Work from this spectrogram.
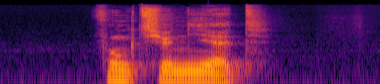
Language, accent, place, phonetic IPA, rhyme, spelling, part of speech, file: German, Germany, Berlin, [fʊŋkt͡si̯oˈniːɐ̯t], -iːɐ̯t, funktioniert, verb, De-funktioniert.ogg
- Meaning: 1. past participle of funktionieren 2. inflection of funktionieren: third-person singular present 3. inflection of funktionieren: second-person plural present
